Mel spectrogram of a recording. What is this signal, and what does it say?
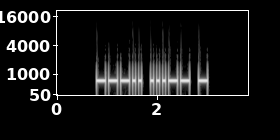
Morse code, heard as a keyed tone, about 20 wpm, 700 Hz. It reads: 83T
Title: Common Cut Numbers - 3-Digit 20wpm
